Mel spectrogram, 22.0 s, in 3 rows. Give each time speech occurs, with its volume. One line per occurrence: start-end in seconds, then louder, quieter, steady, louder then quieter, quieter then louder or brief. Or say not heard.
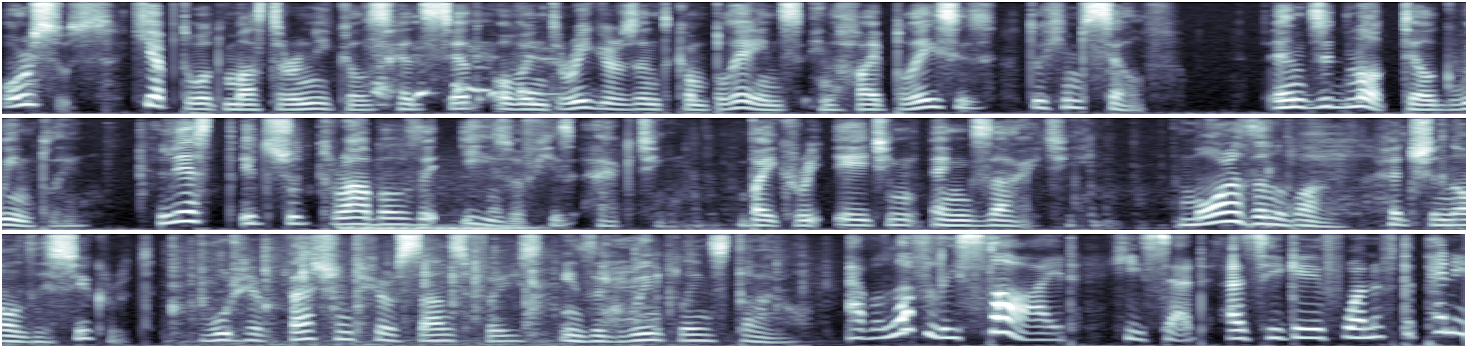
0.0-21.9 steady.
